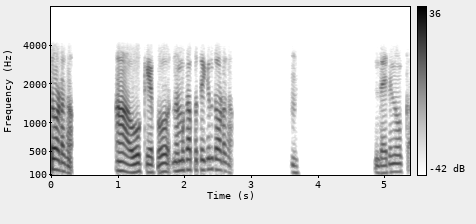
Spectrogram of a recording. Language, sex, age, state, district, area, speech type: Malayalam, male, 60+, Kerala, Kozhikode, urban, conversation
